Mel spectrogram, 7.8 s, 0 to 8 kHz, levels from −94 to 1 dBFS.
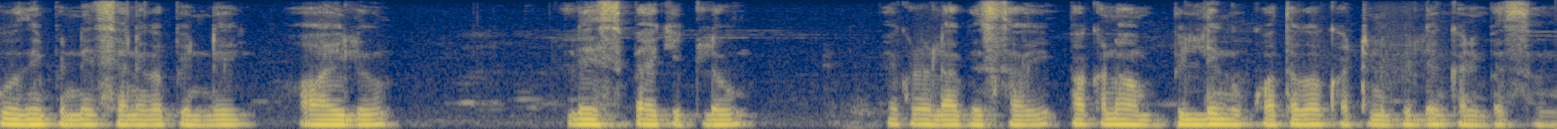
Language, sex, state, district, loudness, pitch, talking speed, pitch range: Telugu, male, Andhra Pradesh, Srikakulam, -16 LUFS, 115 Hz, 110 wpm, 110-120 Hz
